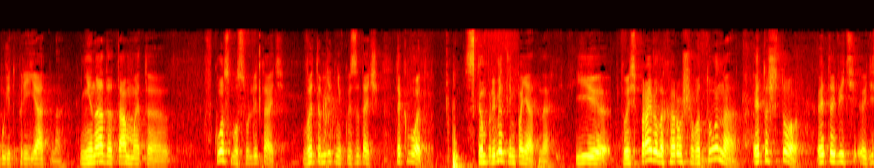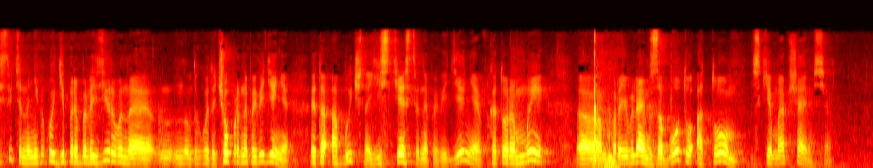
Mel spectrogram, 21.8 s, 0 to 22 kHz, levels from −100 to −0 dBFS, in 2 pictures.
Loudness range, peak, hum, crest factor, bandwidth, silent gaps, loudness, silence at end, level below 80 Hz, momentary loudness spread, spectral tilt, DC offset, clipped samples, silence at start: 5 LU; -2 dBFS; none; 22 dB; 10.5 kHz; none; -25 LUFS; 0.5 s; -48 dBFS; 11 LU; -5.5 dB/octave; under 0.1%; under 0.1%; 0 s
